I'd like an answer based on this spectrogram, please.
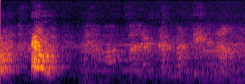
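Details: Angry Labrador Retriever lets out one sharp bark early on, followed by a woman's voice speaking in Hindi telling it to go back.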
